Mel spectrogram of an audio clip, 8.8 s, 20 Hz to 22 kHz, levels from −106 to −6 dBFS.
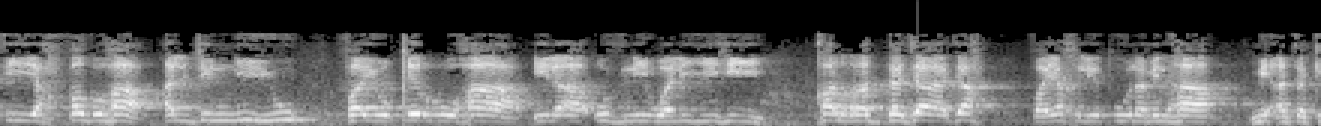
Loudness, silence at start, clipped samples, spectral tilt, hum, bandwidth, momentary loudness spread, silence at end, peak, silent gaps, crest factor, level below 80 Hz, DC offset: -17 LUFS; 0 s; under 0.1%; -0.5 dB/octave; none; 7.4 kHz; 8 LU; 0 s; 0 dBFS; none; 18 dB; -62 dBFS; under 0.1%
